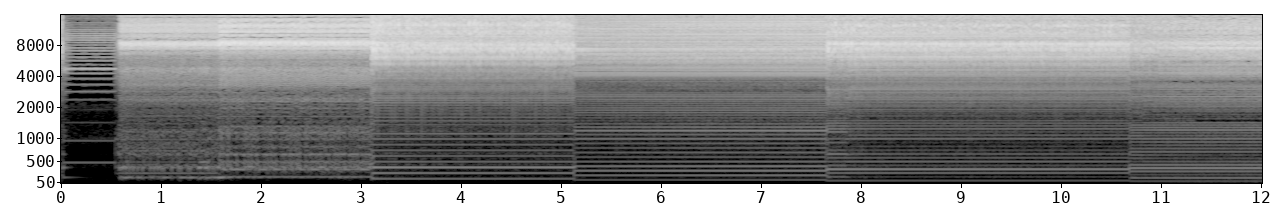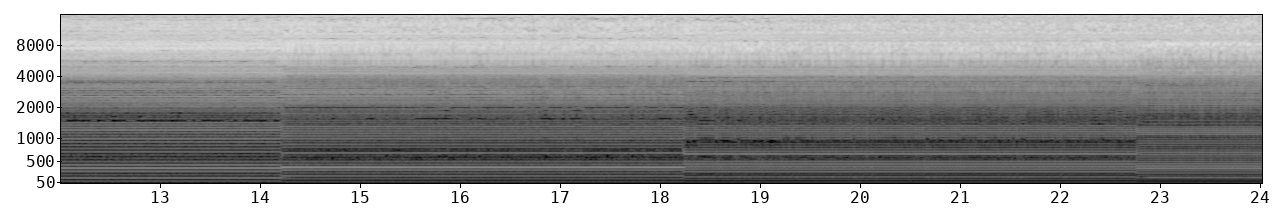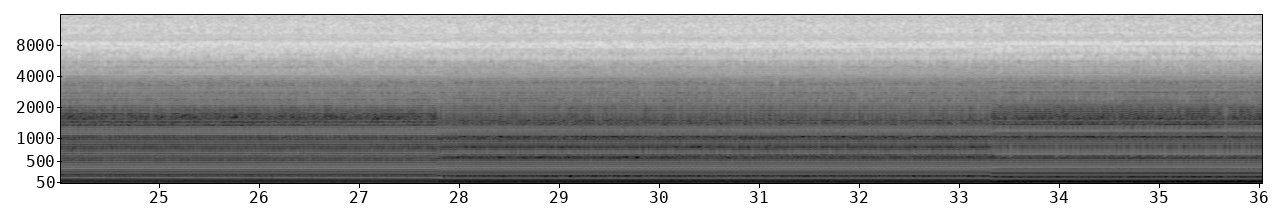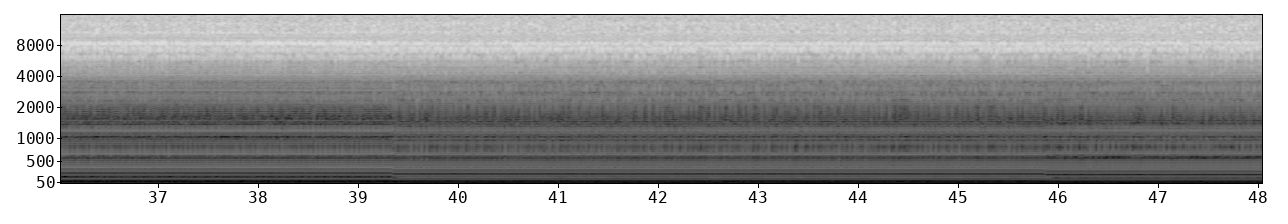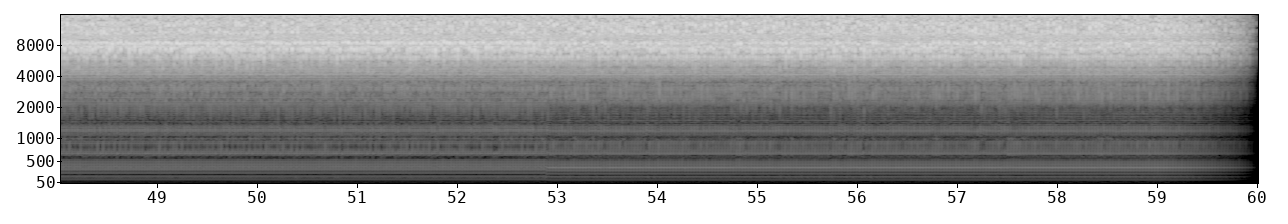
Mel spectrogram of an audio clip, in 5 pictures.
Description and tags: relays-fast-switching
Relays switching super fast, from 1000hz down to maybe 500hz
electric, relay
